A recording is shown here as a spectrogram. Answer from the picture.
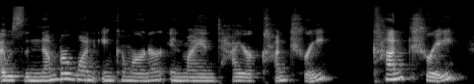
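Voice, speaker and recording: A woman with a Canadian accent speaks at a fairly slow pace, her medium pitch carried by lively intonation. The recording is very clean, with a silent background. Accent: Canadian, says 'eh' a lot. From Canada. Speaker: podcast host, manifestation coach. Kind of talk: personal story monologue. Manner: casual, with filler words.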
